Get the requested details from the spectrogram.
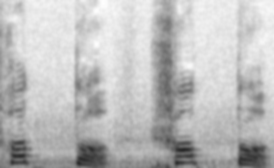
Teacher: স-এর উচ্চারণ হবে তালব্য স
